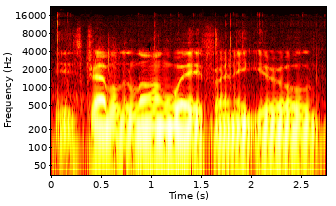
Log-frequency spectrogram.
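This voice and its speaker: An actor playing a steady, earnest US cavalry officer in a radio western, talking in a plainspoken, deliberate way. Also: male voice, low voice, lightly acted. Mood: focused, businesslike. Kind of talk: 1950s radio western acting. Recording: slightly noisy vintage radio recording.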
